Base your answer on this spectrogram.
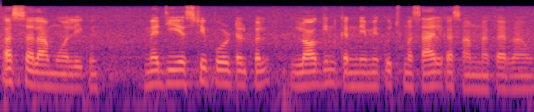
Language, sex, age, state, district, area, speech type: Urdu, male, 18-30, Uttar Pradesh, Azamgarh, rural, spontaneous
